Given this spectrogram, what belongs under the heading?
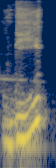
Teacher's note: E sound is produced when the tongue moves forward, the height of the jaw is high, and the duration of the sound is long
